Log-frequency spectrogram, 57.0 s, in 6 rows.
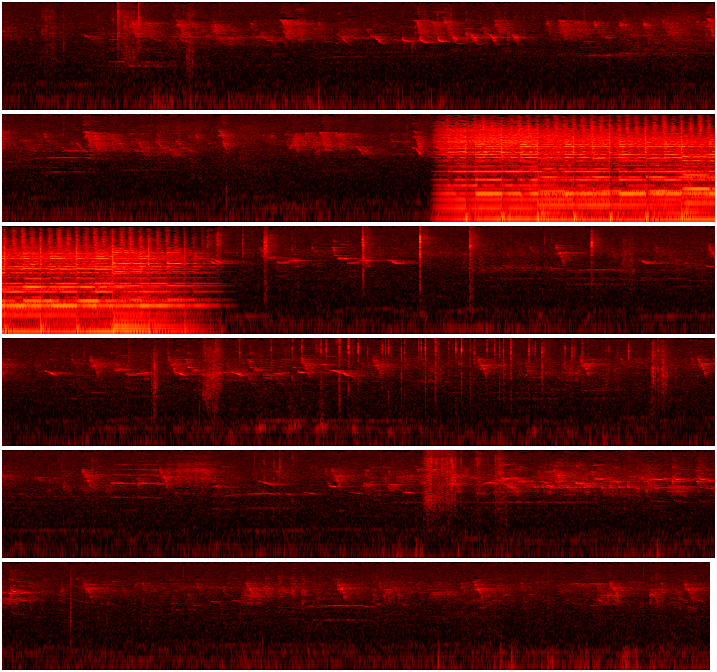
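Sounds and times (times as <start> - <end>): small birds chirping: 21.6 - 56.9
faint clicks: 32.4 - 37.0.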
